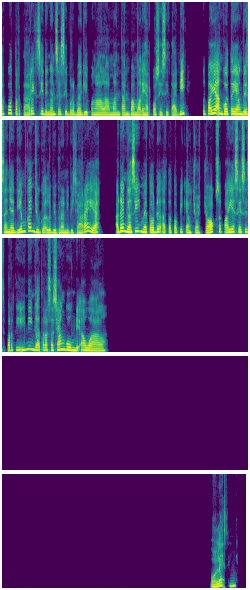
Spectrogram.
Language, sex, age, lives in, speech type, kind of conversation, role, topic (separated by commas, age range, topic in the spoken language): Indonesian, female, 30-34, Indonesia, read, expert-assistant, asker, Apakah benar bahwa kreativitas hanya dimiliki oleh orang yang berbakat sejak lahir, atau sebenarnya semua orang bisa mengembangkan kreativitasnya?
